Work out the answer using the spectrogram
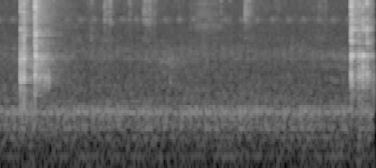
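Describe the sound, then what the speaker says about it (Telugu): Curry leaves and crushed cumin being stirred into chopped vegetables for an egg omelette, with a bright metallic clink at the start and another near the end, and faint light scraping between. "ఒకసారి ఇవన్నీ మిక్స్ చేసేద్దాము"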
